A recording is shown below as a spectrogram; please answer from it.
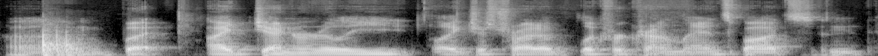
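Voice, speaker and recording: Low-voiced man rambling through a casual live chat. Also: level tone, unhurried, a little mellow. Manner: rambling, stop-start explanations. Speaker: outdoor vlogger hosting a live Q&A. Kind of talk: casual live-stream chat, reading out and answering questions.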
